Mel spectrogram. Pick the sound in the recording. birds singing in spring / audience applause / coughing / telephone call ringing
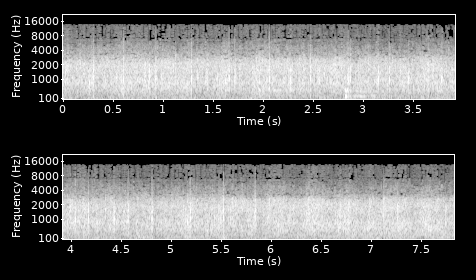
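audience applause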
